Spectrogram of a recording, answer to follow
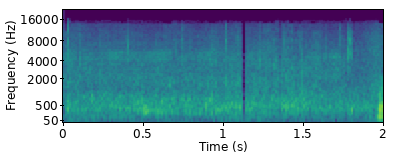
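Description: Steady hiss of a shallow river flowing, with light rain falling on the water.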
